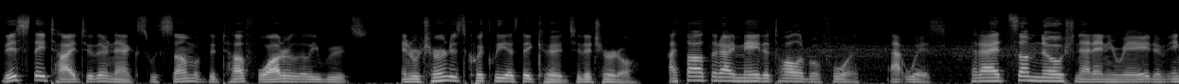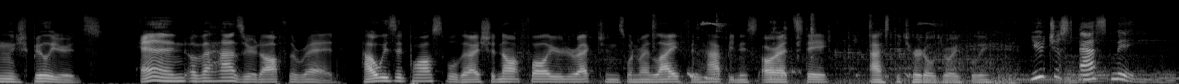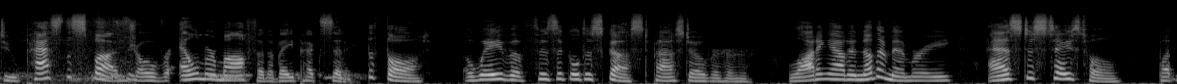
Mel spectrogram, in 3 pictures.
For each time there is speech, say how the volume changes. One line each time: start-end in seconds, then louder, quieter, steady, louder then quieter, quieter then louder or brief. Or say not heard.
0.0-35.3 steady.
